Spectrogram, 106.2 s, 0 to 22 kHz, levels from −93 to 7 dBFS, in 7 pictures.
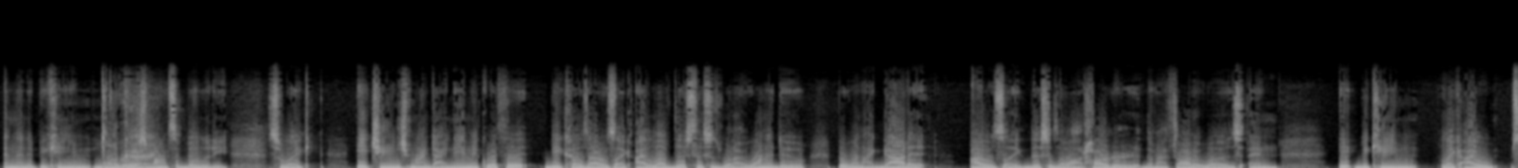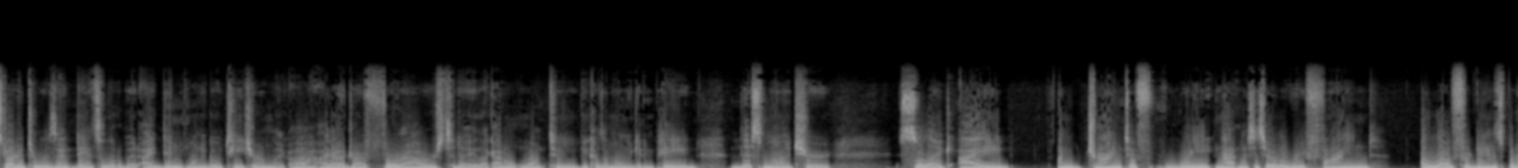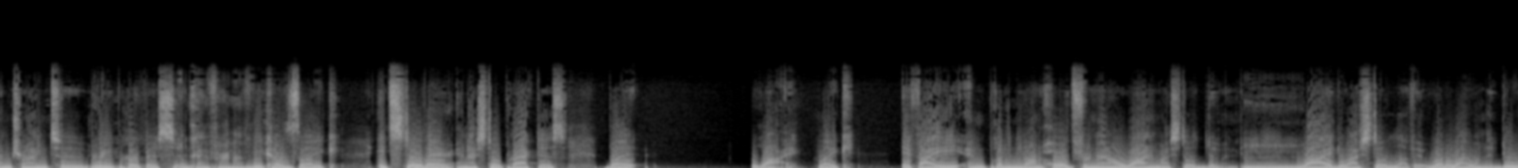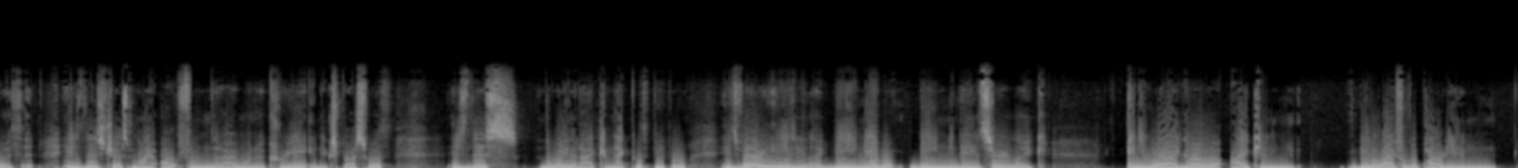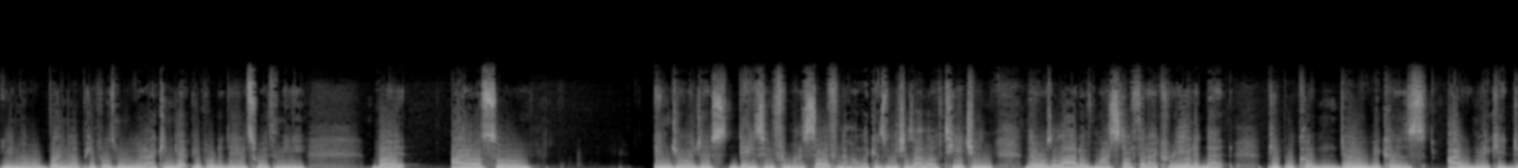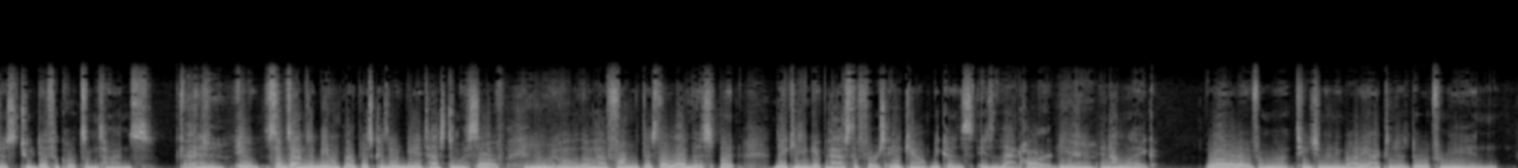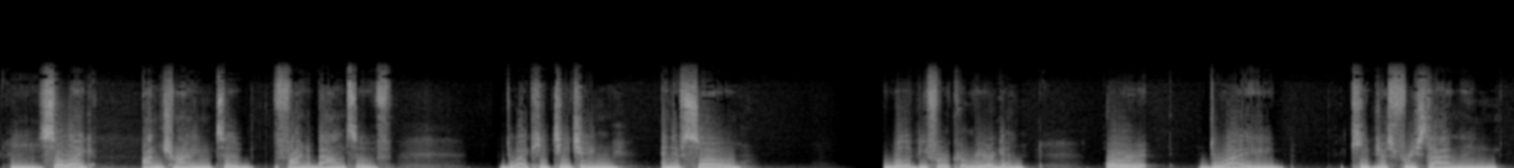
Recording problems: distortion; heavy; 7 dB below the speech
garbled, watery; slightly; nothing above 11.5 kHz

